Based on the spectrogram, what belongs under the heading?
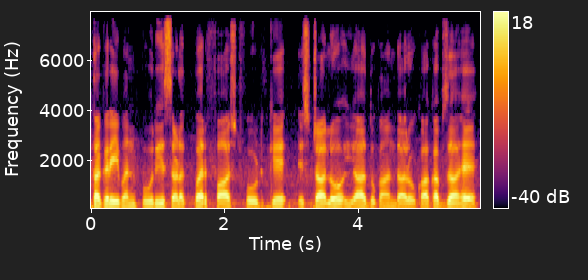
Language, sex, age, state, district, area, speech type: Urdu, male, 18-30, Uttar Pradesh, Ghaziabad, urban, read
